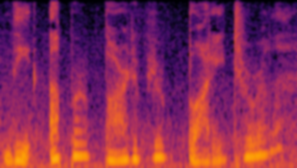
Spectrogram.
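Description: A woman leads a nighttime guided meditation in a low, mellow voice with a creaky edge. She is breathy and soothing, often close to whispering, and leaves generous pauses between short, gentle instructions. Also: very animated, a little hiss or hum.

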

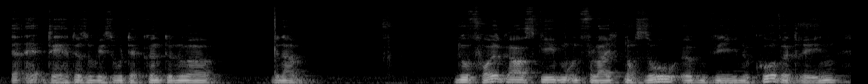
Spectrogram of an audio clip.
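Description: A man giving an informal, unscripted explanation in halting, drawn-out phrases with frequent tag questions. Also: low-pitched, dark tone. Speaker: amateur explainer of aviation topics. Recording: roomy, echoing home recording.

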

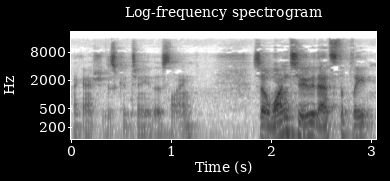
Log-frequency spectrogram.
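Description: A man with a fairly low voice walks through a hands-on task at a work table. He speaks informally, thinking aloud as he goes, like an instructor showing a craft. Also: very animated, fast, gravelly, darkish tone. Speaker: tailoring instructor. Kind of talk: casual hands-on demonstration.

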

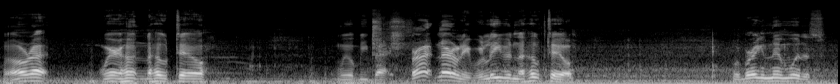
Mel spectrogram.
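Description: A man's voice: mid-range voice, moderate pace, pauses often, low-quality recording. A man with a drawl chatting casually from inside a moving car, laughing often as he talks to the camera. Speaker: vlogger. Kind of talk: casual road-trip chat. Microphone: camera mounted on the dashboard. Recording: loud road noise in a car.

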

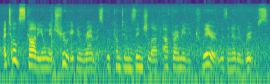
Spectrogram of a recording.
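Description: A woman's voice: lowish voice, a little fast, noisy background, close to an everyday voice. A woman playing an arrogant, insulting scholar in a video game, pompous and condescending. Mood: scornful. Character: arrogant, scornful female scholar, insulting rival. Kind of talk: video game character dialogue.

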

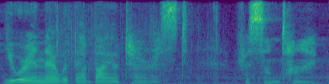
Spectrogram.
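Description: A woman plays an icy middle-aged commander with a lowish voice. She speaks in a measured, condescending way full of quiet threat, as in a game cutscene, with music behind her. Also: steady tone, lightly acted. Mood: icy menace. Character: cold, menacing female government commander, middle-aged. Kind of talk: video game cutscene acting.

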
